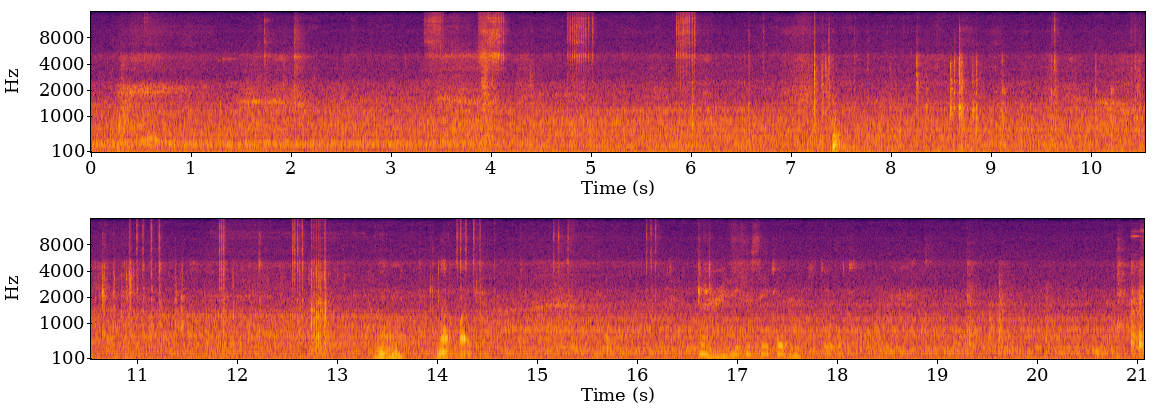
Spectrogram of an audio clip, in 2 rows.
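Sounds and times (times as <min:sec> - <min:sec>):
socket ratchet clicking: 0:03.4 - 0:04.2, 0:04.8 - 0:05.1, 0:05.8 - 0:06.1.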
